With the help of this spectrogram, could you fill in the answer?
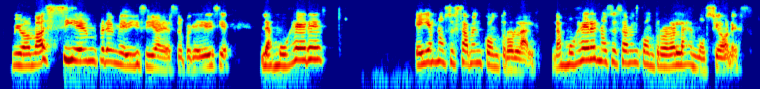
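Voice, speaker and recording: A woman speaks in an animated tone at a fairly quick pace and fairly high pitch. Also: lively intonation. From US, New York. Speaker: fashion and beauty blogger, actress. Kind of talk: casual interview. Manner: animated, talks with hands.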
